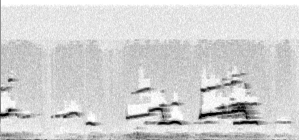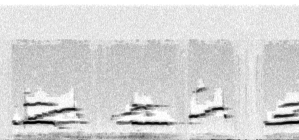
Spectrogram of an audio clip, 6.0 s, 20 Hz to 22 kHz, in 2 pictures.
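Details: At a Dade County bald eagle nest on 22 April 2023, adults deliver fish and feed eaglets; a run of high, thin chittering whistles, some rising, repeated about every half second over murmuring low noise.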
